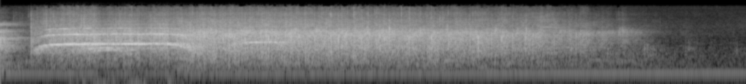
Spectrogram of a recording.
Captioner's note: applause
